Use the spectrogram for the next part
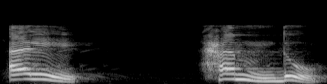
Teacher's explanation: মিম অক্ষরটি উচ্চারণের সময় আওয়াজটা একেবারে বন্ধ হচ্ছে না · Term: তাওয়াসুদ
